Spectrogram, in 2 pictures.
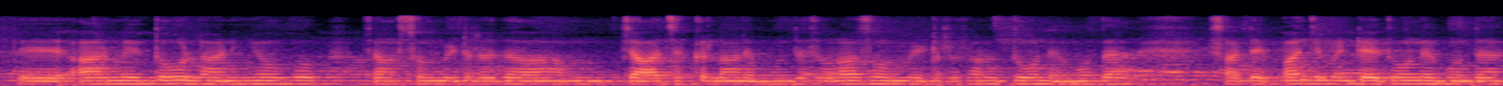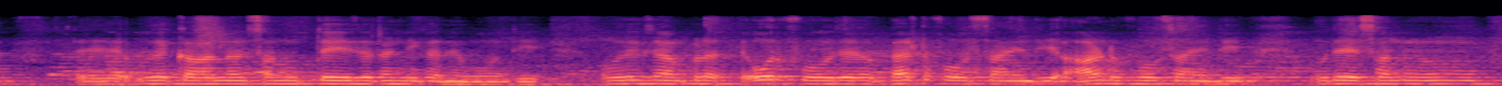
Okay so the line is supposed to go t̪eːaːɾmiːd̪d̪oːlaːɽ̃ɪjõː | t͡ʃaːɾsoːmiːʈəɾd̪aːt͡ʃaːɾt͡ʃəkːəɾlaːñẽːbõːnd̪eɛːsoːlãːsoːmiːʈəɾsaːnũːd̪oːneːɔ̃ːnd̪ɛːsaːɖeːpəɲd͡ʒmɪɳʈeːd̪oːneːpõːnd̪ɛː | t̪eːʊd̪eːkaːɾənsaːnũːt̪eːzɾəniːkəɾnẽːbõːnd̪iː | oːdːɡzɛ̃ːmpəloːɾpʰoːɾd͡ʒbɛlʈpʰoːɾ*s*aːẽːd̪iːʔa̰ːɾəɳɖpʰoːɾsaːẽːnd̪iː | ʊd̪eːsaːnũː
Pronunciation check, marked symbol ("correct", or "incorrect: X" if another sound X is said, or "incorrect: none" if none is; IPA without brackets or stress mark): correct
